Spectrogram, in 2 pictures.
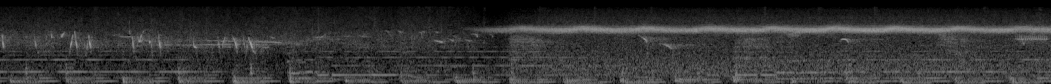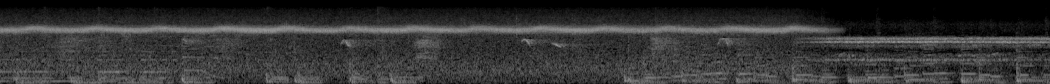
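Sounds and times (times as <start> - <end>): soft background music: 0.0 - 14.8, 16.8 - 21.0
insect chorus trilling: 0.0 - 21.0
short falling chirps: 17.0 - 21.0.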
